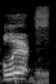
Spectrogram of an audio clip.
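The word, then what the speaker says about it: Blitzø: Uh, Blitz? The O is silent.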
